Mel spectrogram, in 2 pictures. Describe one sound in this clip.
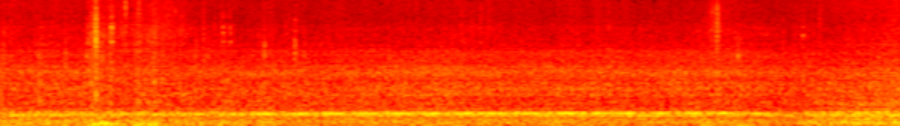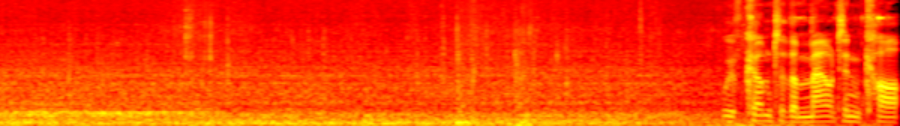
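A car engine hums and tyres rumble on the road from inside the car.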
